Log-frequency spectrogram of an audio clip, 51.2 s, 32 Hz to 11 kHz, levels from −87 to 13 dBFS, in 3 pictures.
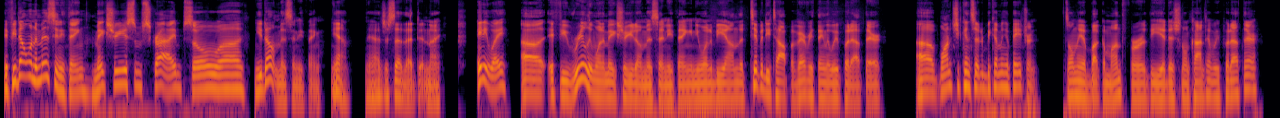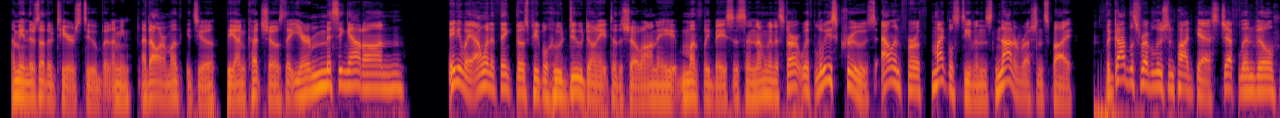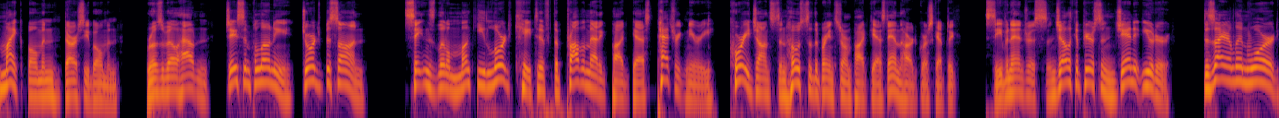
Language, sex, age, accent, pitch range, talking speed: English, male, 30-49, American, 90-145 Hz, 210 wpm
